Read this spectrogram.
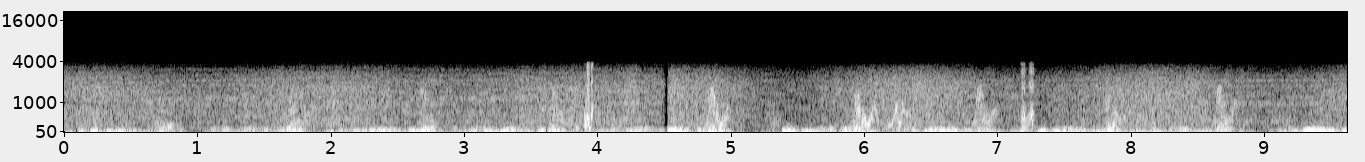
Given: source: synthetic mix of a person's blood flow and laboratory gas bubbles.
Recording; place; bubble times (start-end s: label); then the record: Doppler ultrasound of blood flow; precordium
3.81-4.00 s: bubbles
7.17-7.29 s: bubbles
7.85-7.92 s: bubbles
From the record:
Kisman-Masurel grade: 123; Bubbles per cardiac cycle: 1 to 2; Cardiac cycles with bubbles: 10 to 50%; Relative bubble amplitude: loud (0.450 to 0.775); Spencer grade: 2 (many but less than half of the cardiac periods contain bubble signals, singularly or in groups); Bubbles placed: anywhere in the cardiac cycle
